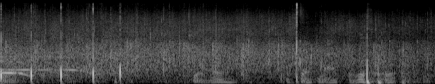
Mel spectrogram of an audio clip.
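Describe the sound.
Audience applause welcoming a guest speaker invited into a conversation on John chapter 16: a steady wash of clapping, with a few sharper individual claps standing out and some voices mixed in.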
